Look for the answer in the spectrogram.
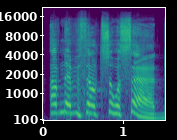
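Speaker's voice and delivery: high, slow hammed-up Italian accent; mock Italian voice. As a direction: sob it out like a cartoon Italian in grief. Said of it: "stuck in a fucking Italian guy's voice".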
